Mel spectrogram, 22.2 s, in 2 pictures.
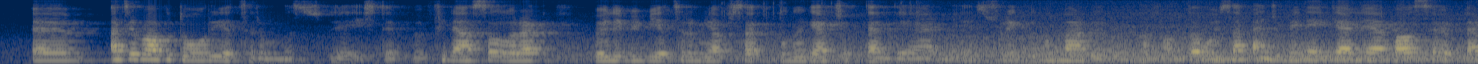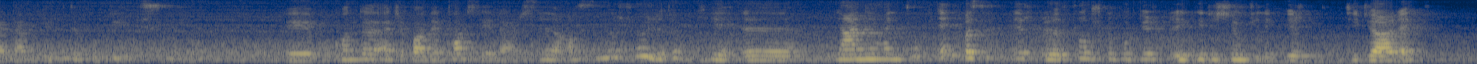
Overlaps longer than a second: none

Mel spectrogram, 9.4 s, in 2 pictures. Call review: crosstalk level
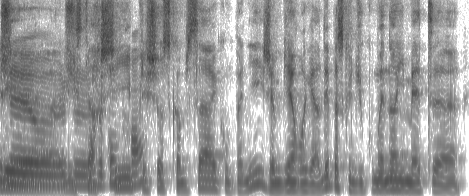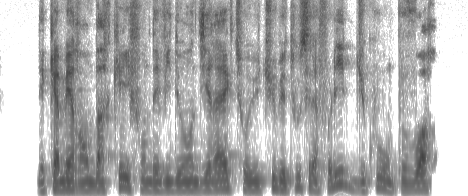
present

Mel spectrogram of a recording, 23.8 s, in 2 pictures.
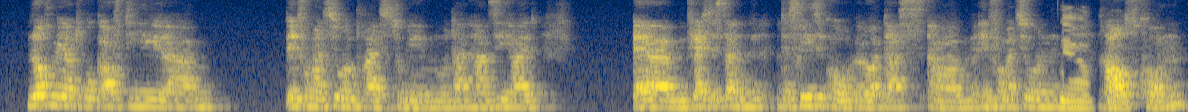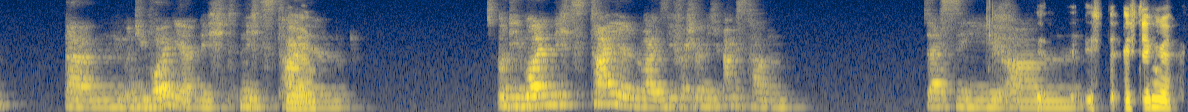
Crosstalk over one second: none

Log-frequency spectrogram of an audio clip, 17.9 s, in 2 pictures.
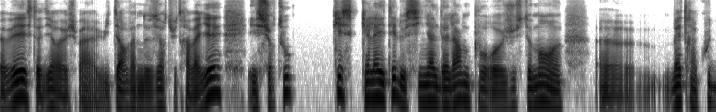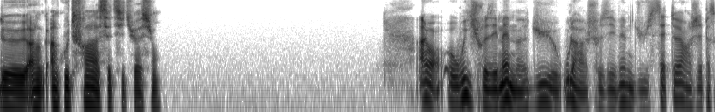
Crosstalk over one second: none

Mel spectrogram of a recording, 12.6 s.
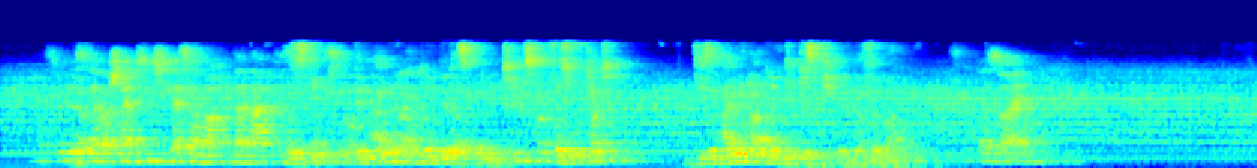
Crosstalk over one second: present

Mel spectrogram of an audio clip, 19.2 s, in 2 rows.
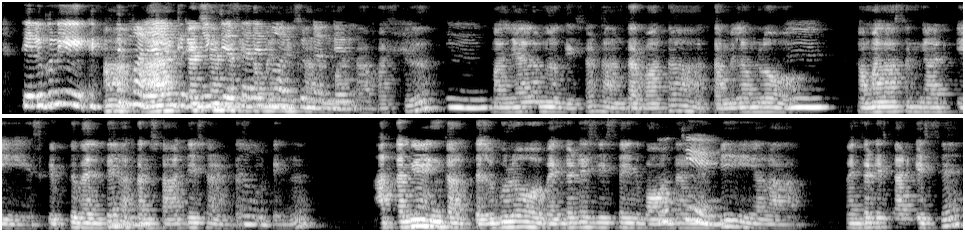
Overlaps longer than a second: present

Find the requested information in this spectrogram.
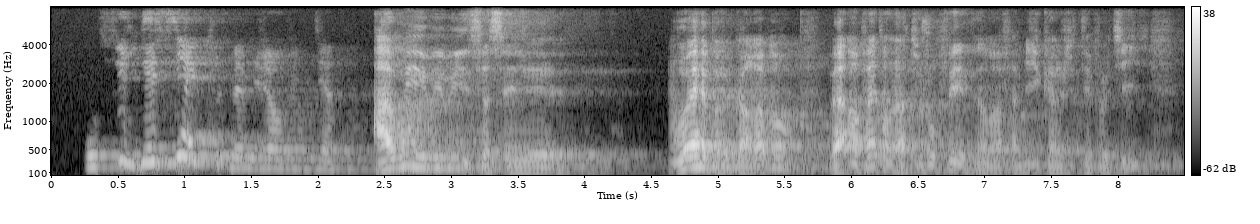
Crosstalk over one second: none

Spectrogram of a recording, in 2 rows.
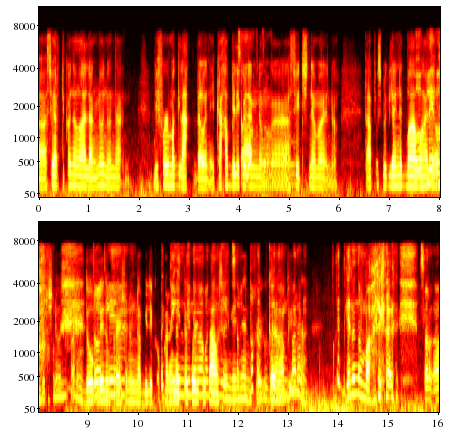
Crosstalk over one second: present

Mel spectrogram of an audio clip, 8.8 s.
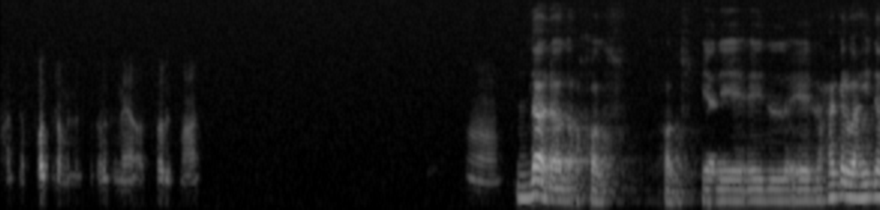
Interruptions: none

